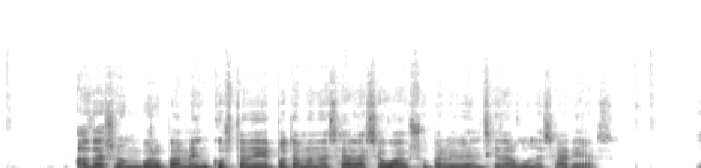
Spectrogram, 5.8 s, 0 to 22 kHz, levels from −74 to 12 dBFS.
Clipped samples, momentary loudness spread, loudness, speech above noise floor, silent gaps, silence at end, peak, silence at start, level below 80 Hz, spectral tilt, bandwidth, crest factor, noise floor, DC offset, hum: under 0.1%; 7 LU; -21 LUFS; 47 dB; none; 0.8 s; -4 dBFS; 0.65 s; -54 dBFS; -6.5 dB/octave; 12 kHz; 18 dB; -67 dBFS; under 0.1%; none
